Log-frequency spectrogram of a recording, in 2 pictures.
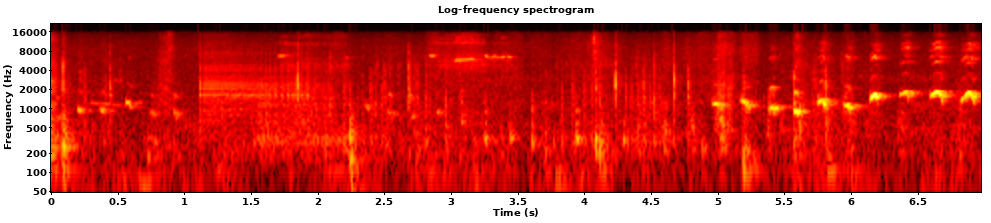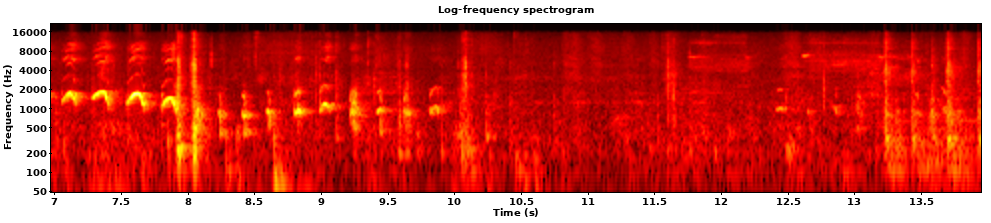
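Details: Standard Poodle litter at three weeks old, indoors on a rainy, snowy morning near their whelping box; after handling noises, a burst of quick high whimpering squeals swells in the middle, then fades back to rustling and clatter.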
